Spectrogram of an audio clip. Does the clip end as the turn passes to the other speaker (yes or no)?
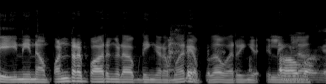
yes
